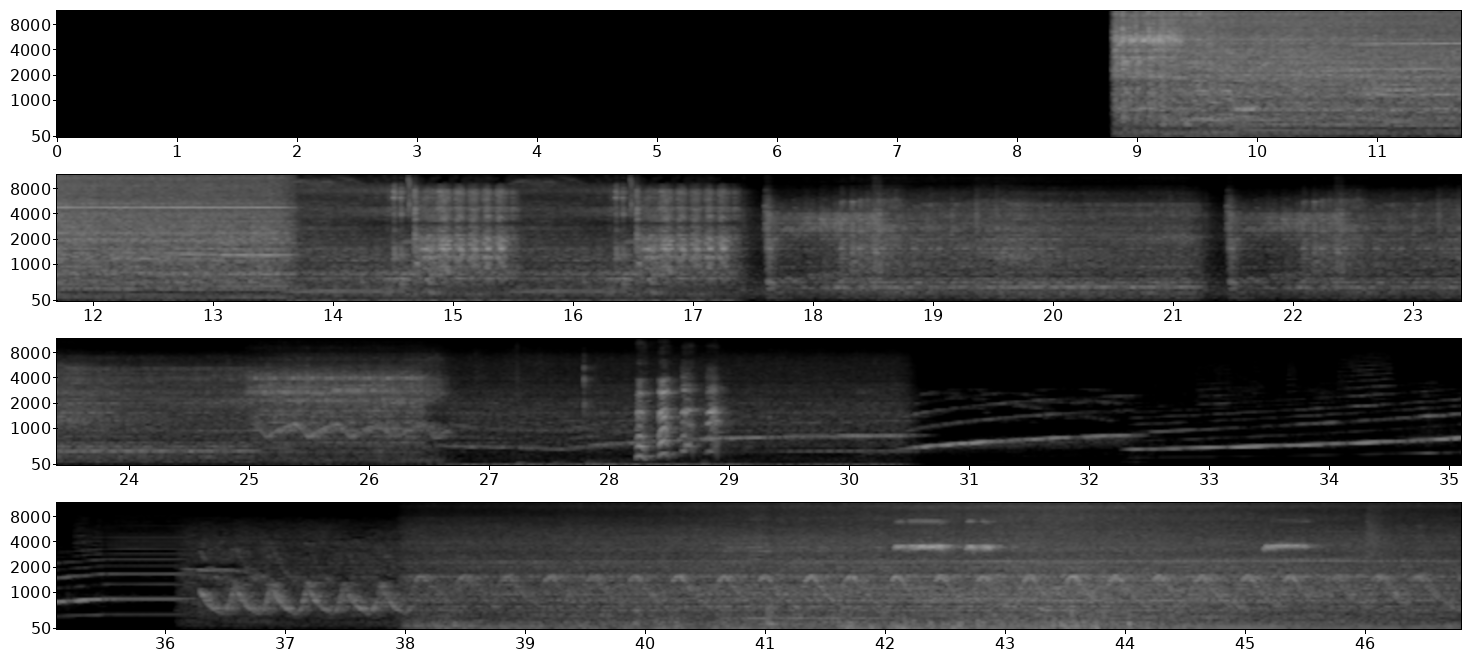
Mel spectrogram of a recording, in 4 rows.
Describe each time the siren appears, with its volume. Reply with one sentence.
You can hear the siren from 25.0 to 46.7 s, getting louder.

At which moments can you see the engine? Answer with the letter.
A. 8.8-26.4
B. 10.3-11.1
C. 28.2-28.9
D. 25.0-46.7
A.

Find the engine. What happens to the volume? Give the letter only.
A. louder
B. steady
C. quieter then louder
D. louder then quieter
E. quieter
E.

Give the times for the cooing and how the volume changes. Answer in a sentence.
You can't hear the cooing here.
